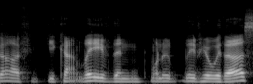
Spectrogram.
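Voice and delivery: wry, jokey sarcastic tone. Retelling a character's offer to live here: imitating a sarcastic, jokey tone. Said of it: "it's almost like a sarcastic, jokey".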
